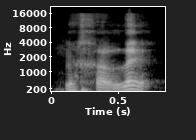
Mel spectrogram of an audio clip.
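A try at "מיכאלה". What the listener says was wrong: That is not Kale, but Chale. I was putting the wrong emphasis on the wrong syllable in order to bring out the right consonant.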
